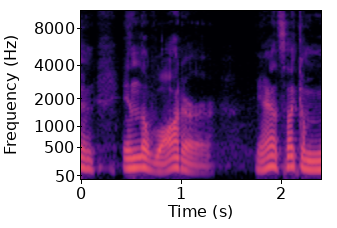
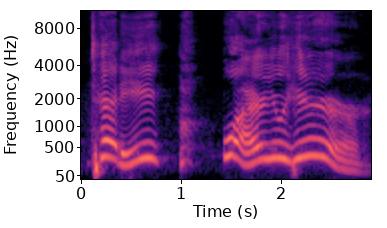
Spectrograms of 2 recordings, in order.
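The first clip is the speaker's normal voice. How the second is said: high, slow, swooping question; surprised asking; 11 semitones higher, 5 dB louder, slower than usual. A narrator's reading. Girl finds tiger at her door, surprised asking. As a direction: draw it out in girlish puzzlement. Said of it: "Sue asked".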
